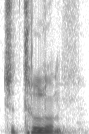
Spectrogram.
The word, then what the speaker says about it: Cthulhu: It's like K H U T U L U mm-hmm. Okay. Right. I know it's hard. I, I, had to like Google the pronunciation. You know, I was like, I was like Cthulhu. It was almost like almost like a like a ch sound, I guess. Cthulhu. Yeah, it's K H though.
